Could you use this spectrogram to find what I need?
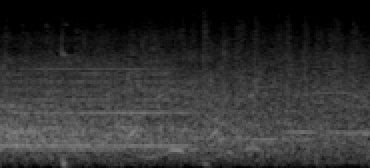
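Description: A basketball bounces on the court with dull thuds.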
